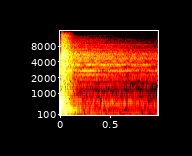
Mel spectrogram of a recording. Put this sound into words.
Snare Drum sample with Shure-PG52
Snare Drum sample, recorded with a Shure PG52. Note that some of the samples are time shifted or contains the tail of a cymbal event.
dataset, drums, drumset, sample, Shure-PG52, snare, snare-drum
